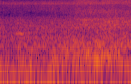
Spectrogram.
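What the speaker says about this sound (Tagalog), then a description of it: "So talagang nangungusap bawat tilapsik ng alon." Ocean waves wash onto a beach in a steady, breathy rush, with wind noise buffeting the microphone and the surf swelling slightly louder toward the end.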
